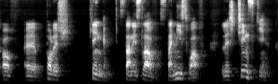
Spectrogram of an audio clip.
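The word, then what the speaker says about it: Stanisław Leszczyński: a Polish King stanislav stanislav linski you pronounce it like this in Polish and so he was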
